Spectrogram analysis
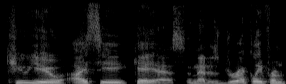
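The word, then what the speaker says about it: Qix: space invaders lunar rescue quicks it's actually pronounced quick kicks called kicks everyone calls it kicks but it is phonetically spelled in japanese q-u-i-c-k-s which would be quicks but literally yes on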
